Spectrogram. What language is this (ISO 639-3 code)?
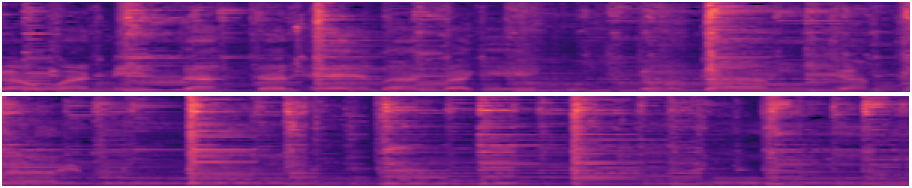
ind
